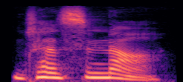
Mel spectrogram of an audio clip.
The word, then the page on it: झँसना: Hindi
